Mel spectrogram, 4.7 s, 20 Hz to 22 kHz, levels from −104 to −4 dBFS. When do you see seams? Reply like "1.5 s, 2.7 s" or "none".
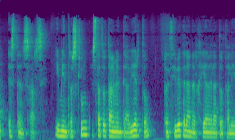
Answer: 1.0 s, 1.8 s, 3.6 s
